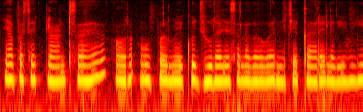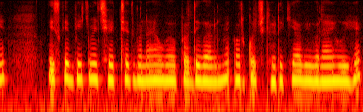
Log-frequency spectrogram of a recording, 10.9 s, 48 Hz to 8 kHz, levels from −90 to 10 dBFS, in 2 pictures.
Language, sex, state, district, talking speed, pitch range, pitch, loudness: Hindi, female, Goa, North and South Goa, 205 wpm, 195-210 Hz, 200 Hz, -25 LUFS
